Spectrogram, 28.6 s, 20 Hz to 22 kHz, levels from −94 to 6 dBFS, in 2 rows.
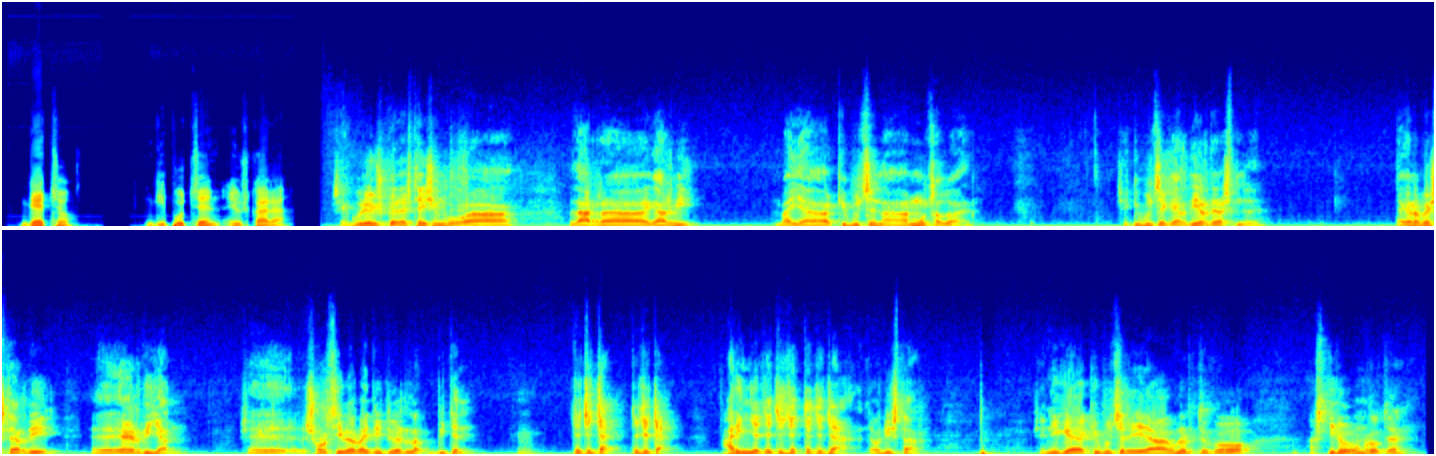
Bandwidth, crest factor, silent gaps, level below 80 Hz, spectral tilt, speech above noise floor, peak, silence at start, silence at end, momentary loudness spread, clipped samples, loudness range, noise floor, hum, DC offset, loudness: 12 kHz; 20 dB; 1.01-1.28 s, 2.98-3.17 s; -42 dBFS; -5 dB/octave; 31 dB; 0 dBFS; 0 s; 0.2 s; 14 LU; under 0.1%; 4 LU; -49 dBFS; none; 2%; -19 LUFS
